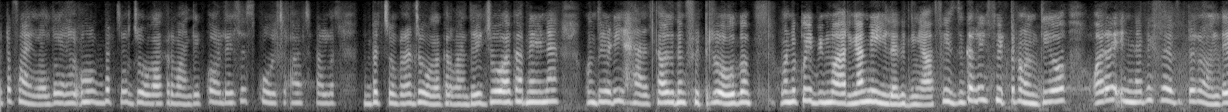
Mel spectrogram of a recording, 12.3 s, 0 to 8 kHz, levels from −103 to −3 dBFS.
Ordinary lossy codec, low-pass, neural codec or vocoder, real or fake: none; none; codec, 16 kHz, 2 kbps, FreqCodec, smaller model; fake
